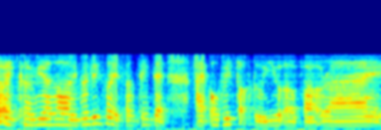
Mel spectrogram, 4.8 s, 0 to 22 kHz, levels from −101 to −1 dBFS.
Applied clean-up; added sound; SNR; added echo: neural separator model SepFormer DNS4.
